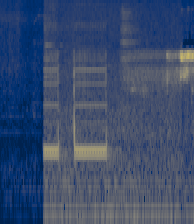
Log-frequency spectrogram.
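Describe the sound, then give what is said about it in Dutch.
Two steady electronic phone ring tones sound in quick succession, loud, like an outgoing call ringing, followed by a brief high-pitched beep, as a phone call is placed to a young boy. No one speaks. “Maar vanmiddag kreeg dat jochie een telefoontje.”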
